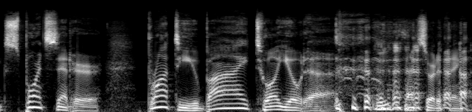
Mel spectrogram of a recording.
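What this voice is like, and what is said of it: Sports TV announcer voiceover voice. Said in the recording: “I'll match him with my ESPN Sports Center voiceover guy. You know, like you watch Sports Center, and the guy's like”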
